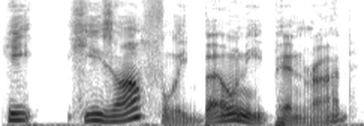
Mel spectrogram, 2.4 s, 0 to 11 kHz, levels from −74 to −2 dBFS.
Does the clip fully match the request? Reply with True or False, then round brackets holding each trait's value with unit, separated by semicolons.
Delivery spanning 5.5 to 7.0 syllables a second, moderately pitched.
False (3.8 syllables/s; 150 Hz)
